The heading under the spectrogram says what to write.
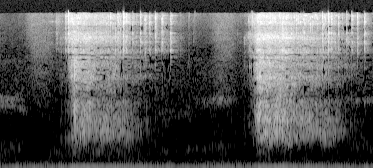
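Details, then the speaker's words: Huffy Trail Runner bicycle freewheel spun by hand after oil fully penetrated the internals: only a soft, fine, fast ticking, much quieter than before and turning smoothly. "listen how it's like it's like a a a ghost free wheel now it's just completely well not completely silent but it's much quieter and it's moving really smoothly in my hand"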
